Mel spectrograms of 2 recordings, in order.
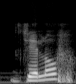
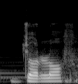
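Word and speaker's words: jollof: pronunciation of the name in Cameroon we refer to this dish as gelof rice however in Nigeria it's referred to as jolof rice both meals are popularly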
